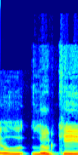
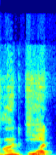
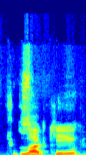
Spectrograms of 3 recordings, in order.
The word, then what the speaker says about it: Ludke: I would say Lutke or Lukey. It's just Ludke. Ludke.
